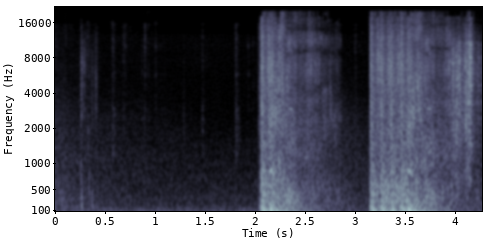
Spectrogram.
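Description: Two loud, close bursts of rapid gunfire in Counter-Strike, each lasting about a second, separated by a brief pause and preceded by quiet with faint clicks.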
